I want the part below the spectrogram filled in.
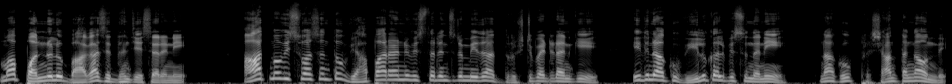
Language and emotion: Telugu, happy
